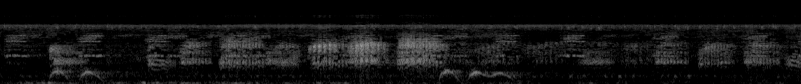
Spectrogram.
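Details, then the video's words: Toads and tree frogs calling at night: short harsh croaking bursts repeated about twice a second in an irregular chorus, with a few lower curving notes and a steady high insect-like hum throughout. "Som de animais noturno Sapo e perereca"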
